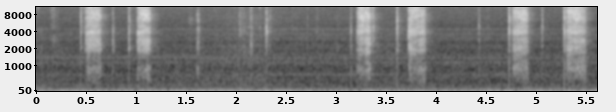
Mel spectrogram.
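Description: A wooden match head is rubbed and scratched repeatedly along the striker strip of a small cardboard matchbox held in one hand, without lighting. Short, bright, rasping scrapes come in pairs over a steady low rumble.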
